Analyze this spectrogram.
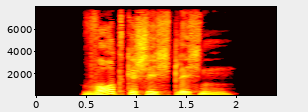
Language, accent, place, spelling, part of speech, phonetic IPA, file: German, Germany, Berlin, wortgeschichtlichen, adjective, [ˈvɔʁtɡəˌʃɪçtlɪçn̩], De-wortgeschichtlichen.ogg
- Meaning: inflection of wortgeschichtlich: 1. strong genitive masculine/neuter singular 2. weak/mixed genitive/dative all-gender singular 3. strong/weak/mixed accusative masculine singular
